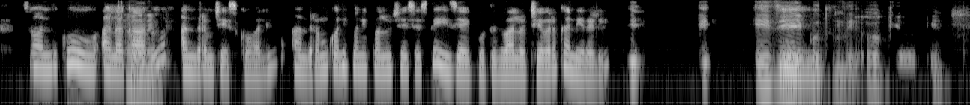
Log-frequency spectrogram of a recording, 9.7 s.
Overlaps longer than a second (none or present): none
